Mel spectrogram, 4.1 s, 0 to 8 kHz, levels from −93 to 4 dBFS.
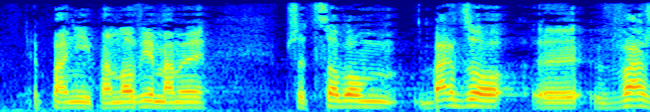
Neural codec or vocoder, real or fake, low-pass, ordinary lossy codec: none; real; 7.2 kHz; none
